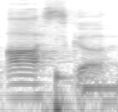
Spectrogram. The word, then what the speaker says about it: Asuka: It's Asuka. That's how they say it.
